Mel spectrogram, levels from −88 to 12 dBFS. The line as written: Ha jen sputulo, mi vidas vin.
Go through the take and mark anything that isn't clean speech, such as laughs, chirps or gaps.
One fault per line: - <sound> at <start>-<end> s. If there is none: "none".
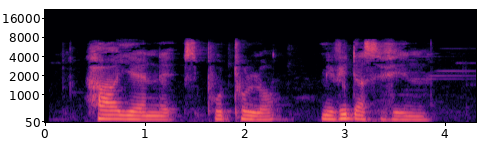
none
